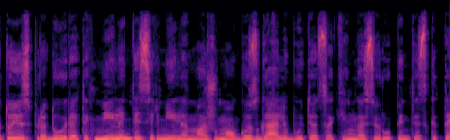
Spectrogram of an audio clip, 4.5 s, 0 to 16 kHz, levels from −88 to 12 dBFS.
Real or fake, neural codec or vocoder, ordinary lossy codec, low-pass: real; none; AAC, 48 kbps; 14.4 kHz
